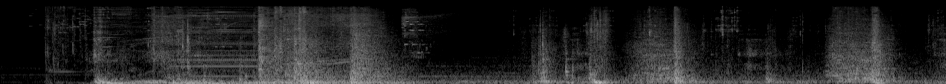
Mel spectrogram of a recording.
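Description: Cargo crates thud and clatter as they are unloaded.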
